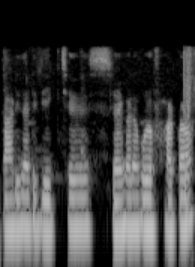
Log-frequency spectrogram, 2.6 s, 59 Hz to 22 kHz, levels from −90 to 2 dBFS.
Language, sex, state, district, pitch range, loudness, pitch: Bengali, male, West Bengal, Paschim Medinipur, 130-140 Hz, -28 LUFS, 135 Hz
